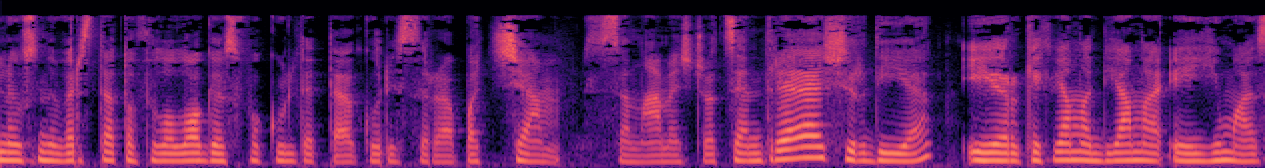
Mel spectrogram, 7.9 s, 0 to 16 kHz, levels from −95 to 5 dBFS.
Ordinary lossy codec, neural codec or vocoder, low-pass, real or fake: MP3, 48 kbps; none; 14.4 kHz; real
